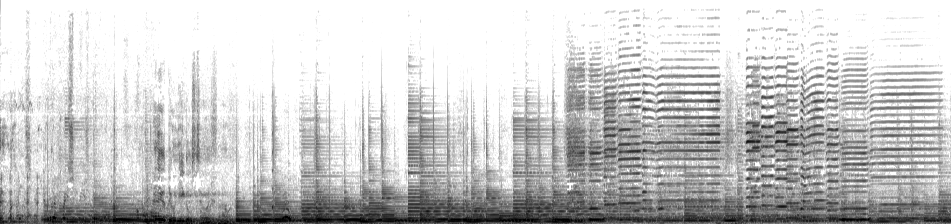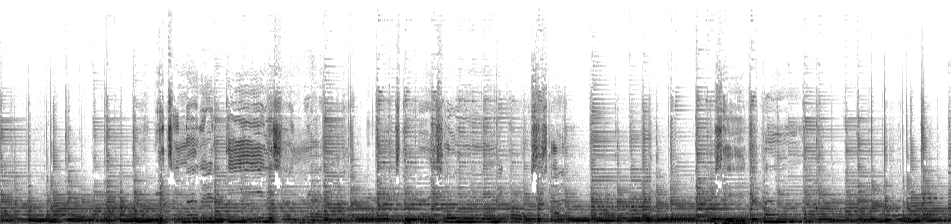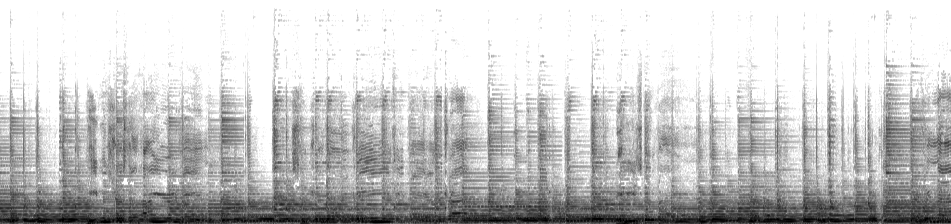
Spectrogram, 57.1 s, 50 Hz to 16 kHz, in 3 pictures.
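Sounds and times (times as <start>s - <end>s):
strummed acoustic guitar: 0.0s - 57.0s
harmonica: 5.2s - 34.0s.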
